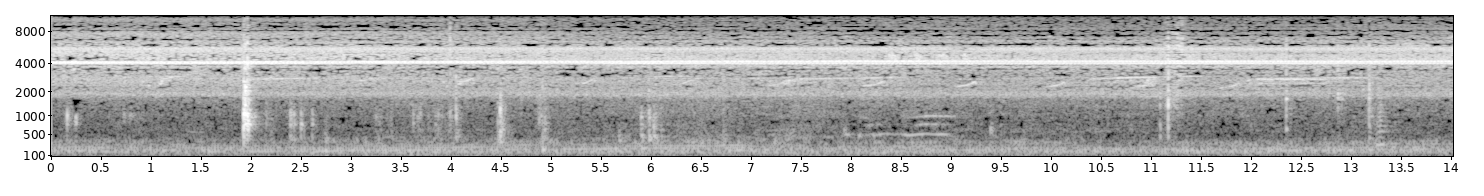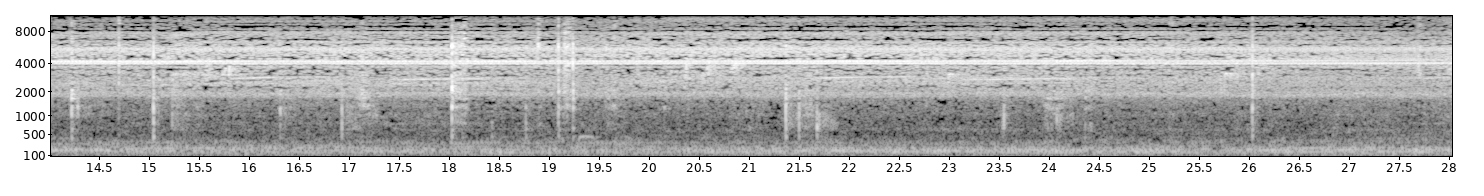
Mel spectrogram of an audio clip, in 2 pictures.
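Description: Steady high-pitched insect drone with small chirps repeating every second or so, over a low steady hum. Now and then a sharp click of a spoon against a metal camping pot; the loudest come about two seconds in and near eighteen seconds in.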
